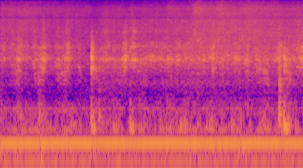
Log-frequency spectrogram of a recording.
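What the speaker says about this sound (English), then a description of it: "add a tiny bit of water. This helps deglaze the pan" Water added to a hot pan of sticky hoisin pork to deglaze it, a continuous sizzle under a steady hum with a few sharp utensil scrapes and knocks while stirring, no voices.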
